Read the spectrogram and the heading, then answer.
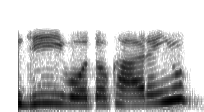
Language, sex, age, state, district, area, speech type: Urdu, male, 18-30, Delhi, Central Delhi, urban, conversation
